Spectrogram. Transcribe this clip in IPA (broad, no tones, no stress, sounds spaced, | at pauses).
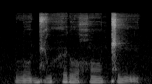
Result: l o d͡ʑ u h ə ɾ o χ ɔ̃ ǁ e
